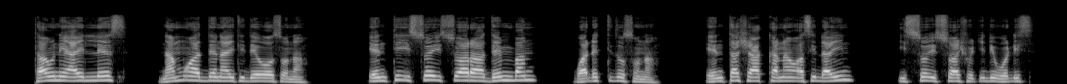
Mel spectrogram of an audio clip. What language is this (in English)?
Gofa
